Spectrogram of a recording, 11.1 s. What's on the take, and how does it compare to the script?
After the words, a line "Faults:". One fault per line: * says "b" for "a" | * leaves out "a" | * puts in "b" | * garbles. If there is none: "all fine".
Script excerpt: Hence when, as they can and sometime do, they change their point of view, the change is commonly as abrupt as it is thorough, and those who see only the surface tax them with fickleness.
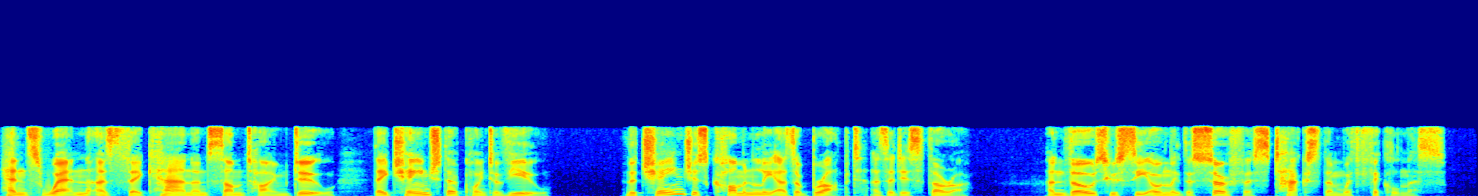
Hence when, as they can and sometime do, they change their point of view, the change is commonly as abrupt as it is thorough, and those who see only the surface tax them with fickleness.
Faults:
all fine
